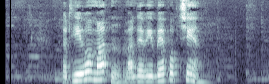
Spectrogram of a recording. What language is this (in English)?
Western Frisian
